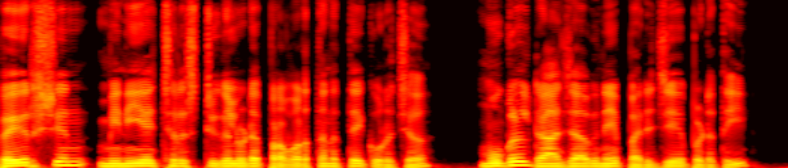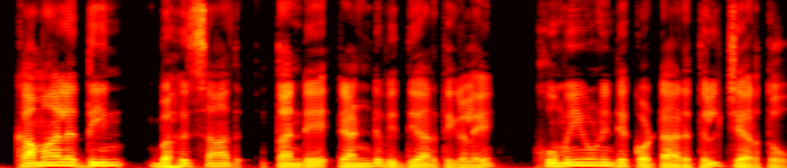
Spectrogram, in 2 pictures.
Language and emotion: Malayalam, neutral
